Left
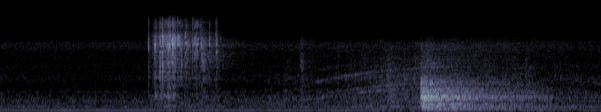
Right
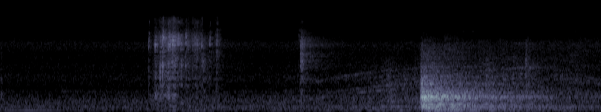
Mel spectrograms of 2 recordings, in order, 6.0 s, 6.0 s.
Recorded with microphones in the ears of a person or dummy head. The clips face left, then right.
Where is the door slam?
10° right (ahead or behind), 1.5 m.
